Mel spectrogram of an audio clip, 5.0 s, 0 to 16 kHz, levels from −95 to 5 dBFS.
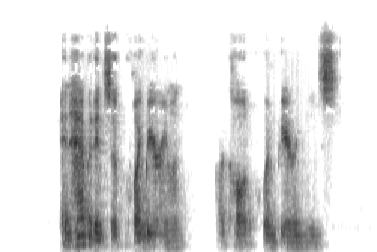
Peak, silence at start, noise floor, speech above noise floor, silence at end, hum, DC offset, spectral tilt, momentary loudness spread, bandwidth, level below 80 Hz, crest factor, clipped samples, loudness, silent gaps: -2 dBFS; 0.8 s; under -90 dBFS; over 68 dB; 0.55 s; none; under 0.1%; -2.5 dB/octave; 15 LU; 10.5 kHz; -60 dBFS; 22 dB; under 0.1%; -21 LUFS; none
